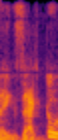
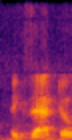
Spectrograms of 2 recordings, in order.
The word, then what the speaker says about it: X-Acto: That's why I use an X-Acto knife. That's right. You have to say it like that too. X-Acto. Exacto like that. I'm gonna Say make it like you're from the Midwest. X-Acto, yeah.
